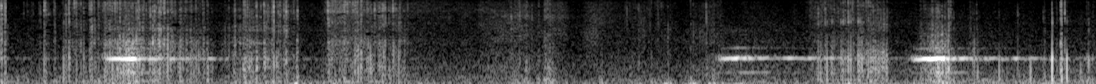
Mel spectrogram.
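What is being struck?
Bark of a living tree trunk.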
